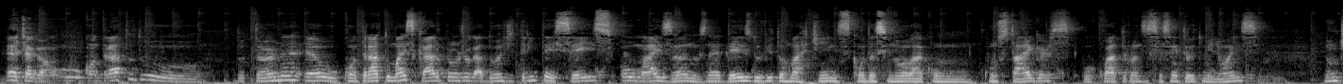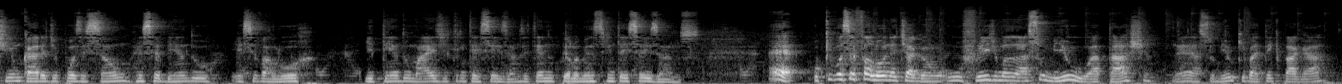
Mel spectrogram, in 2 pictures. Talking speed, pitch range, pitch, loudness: 170 wpm, 135-165 Hz, 145 Hz, -21 LUFS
